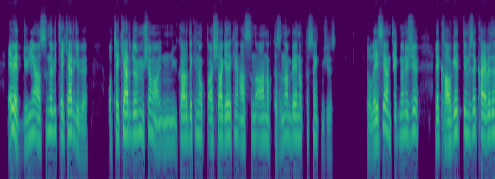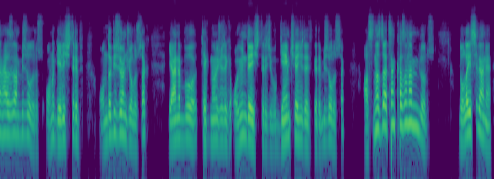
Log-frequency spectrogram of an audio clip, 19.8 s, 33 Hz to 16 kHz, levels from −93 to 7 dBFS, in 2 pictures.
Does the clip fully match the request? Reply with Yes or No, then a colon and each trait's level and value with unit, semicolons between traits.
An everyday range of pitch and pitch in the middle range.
Yes: average, 4.2 semitones; medium, 145 Hz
